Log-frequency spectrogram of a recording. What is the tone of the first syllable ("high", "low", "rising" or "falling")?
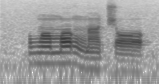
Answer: high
